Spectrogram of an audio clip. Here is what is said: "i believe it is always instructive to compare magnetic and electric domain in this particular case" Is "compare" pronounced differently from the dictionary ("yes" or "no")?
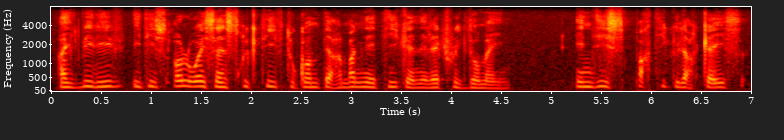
no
